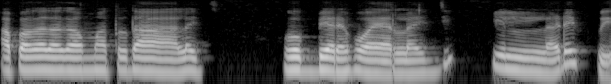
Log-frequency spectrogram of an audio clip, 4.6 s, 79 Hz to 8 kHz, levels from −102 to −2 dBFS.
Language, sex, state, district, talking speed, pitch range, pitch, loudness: Tulu, female, Karnataka, Dakshina Kannada, 120 wpm, 150-175 Hz, 165 Hz, -30 LUFS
